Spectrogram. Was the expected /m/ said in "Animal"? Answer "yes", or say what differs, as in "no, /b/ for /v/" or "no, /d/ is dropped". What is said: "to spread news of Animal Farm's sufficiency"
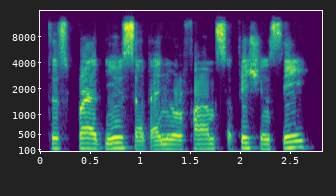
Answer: no, /m/ is dropped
